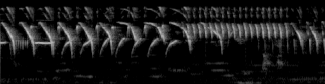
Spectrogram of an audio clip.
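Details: Canaries singing against each other in a long rolled song meant to prompt silent canaries: a run of looping downward-swept whistles, then a dense fast trill of identical notes.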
